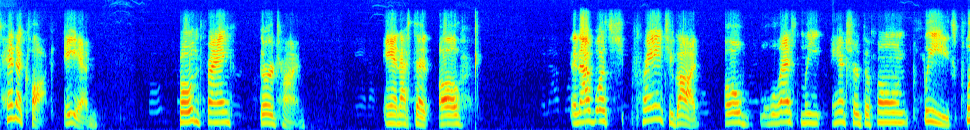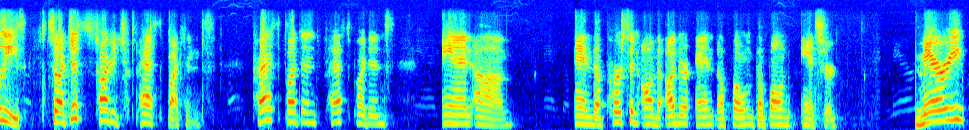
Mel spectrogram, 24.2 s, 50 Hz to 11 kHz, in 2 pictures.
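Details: Adult woman, about 10 years after an ischemic stroke at age 36 that damaged about a third of her brain, including the speech center; initially unable to speak, with right-side paralysis; still recovering, with repetitions and word-finding pauses; post-stroke aphasia and apraxia of speech.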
